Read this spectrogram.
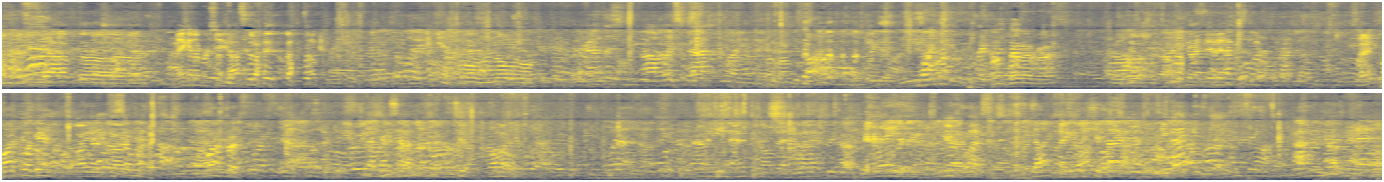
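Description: Playing cards are shuffled by hand.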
